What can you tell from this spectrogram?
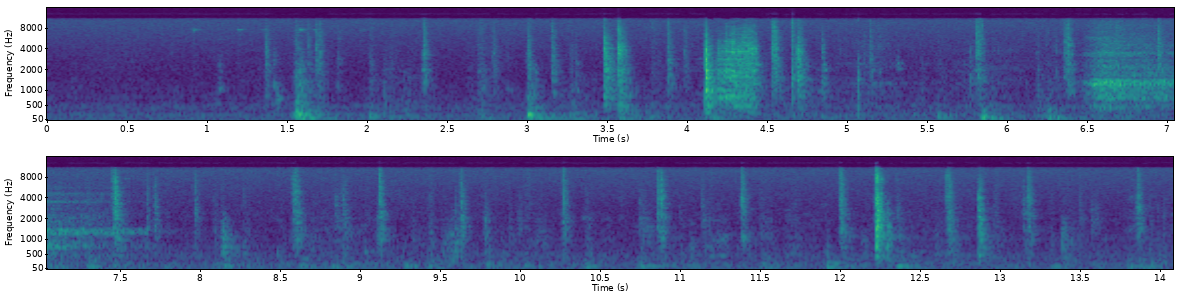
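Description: Officers searching a car: irregular knocks, clicks and rustling, with a louder rustle about four seconds in and a short buzzy burst a little later, over a steady low hum.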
